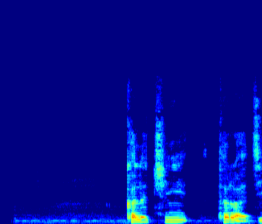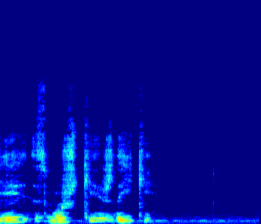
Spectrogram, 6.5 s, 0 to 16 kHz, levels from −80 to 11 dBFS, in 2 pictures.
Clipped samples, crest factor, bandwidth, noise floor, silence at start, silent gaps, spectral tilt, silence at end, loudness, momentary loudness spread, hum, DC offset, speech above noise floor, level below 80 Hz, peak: under 0.1%; 22 dB; 9.4 kHz; -58 dBFS; 1.6 s; none; -6 dB/octave; 1.4 s; -22 LUFS; 21 LU; none; under 0.1%; 37 dB; -74 dBFS; -2 dBFS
